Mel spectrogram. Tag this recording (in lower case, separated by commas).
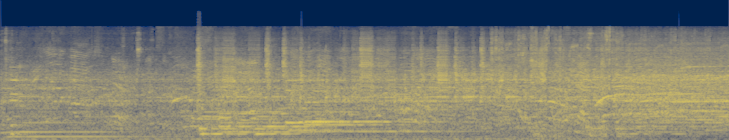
music, speech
